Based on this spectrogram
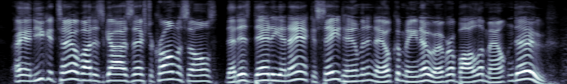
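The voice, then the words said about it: Speaks with a noticeable accent. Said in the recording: “You can almost say anything with your accent, and it's pretty much funny.”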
